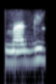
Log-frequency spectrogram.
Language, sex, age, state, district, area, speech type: Punjabi, female, 60+, Punjab, Muktsar, urban, conversation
